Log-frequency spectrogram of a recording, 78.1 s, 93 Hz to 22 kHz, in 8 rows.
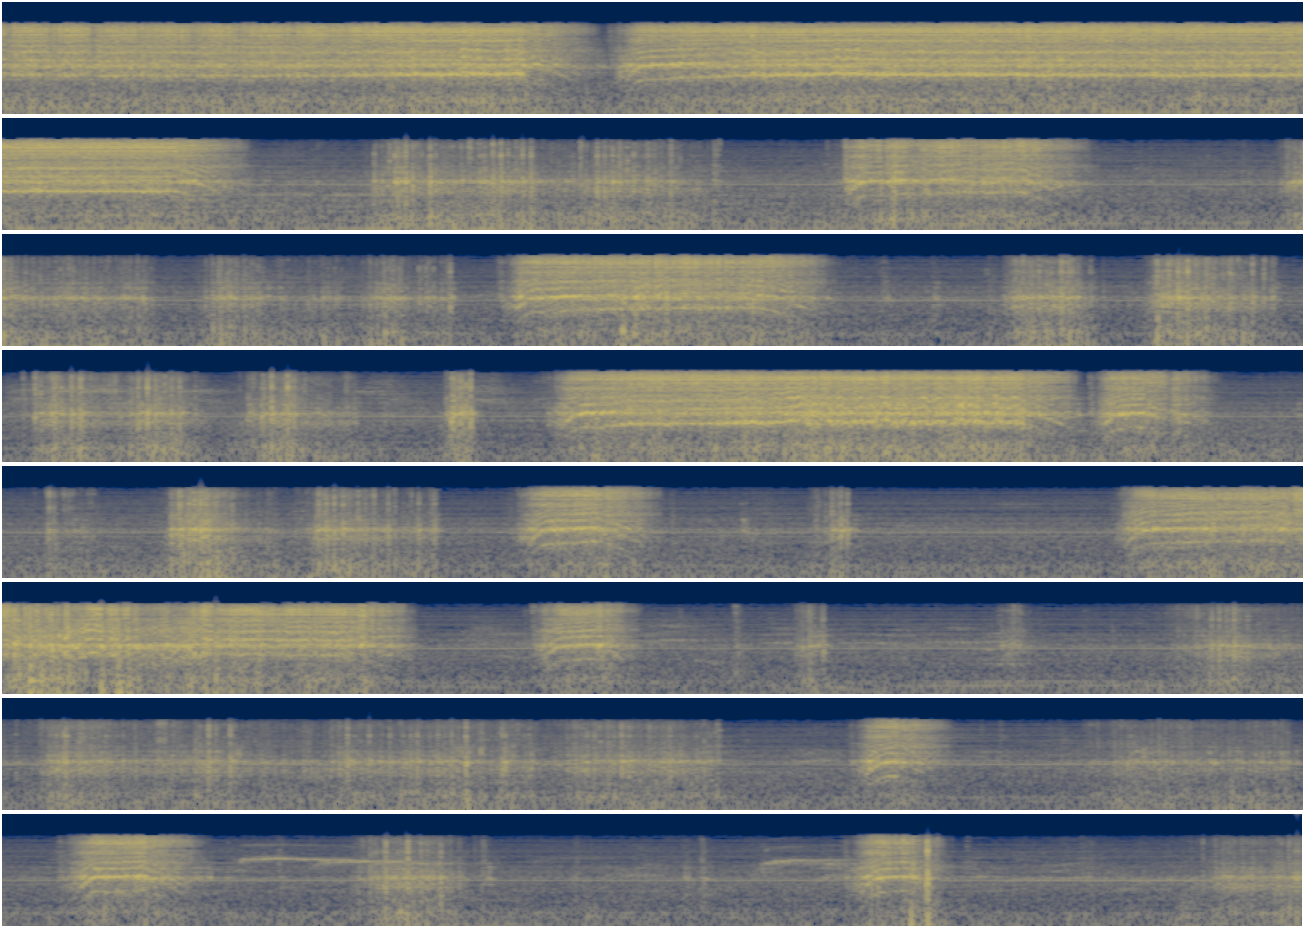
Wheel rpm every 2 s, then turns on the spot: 160, 130, 120, 160, 160, 90, 20, 20, 80, 10, 30, 50, 90, 20, 20, 20, 60, 150, 90, 10, 30, 40, 0, 40, 140, 110, 30, 0, 10, 30, 20, 20, 20, 10, 40, 10, 0, 30, 10.
12-14 18-22 26-32 38-42 58-64 66-68 70-72 76-78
